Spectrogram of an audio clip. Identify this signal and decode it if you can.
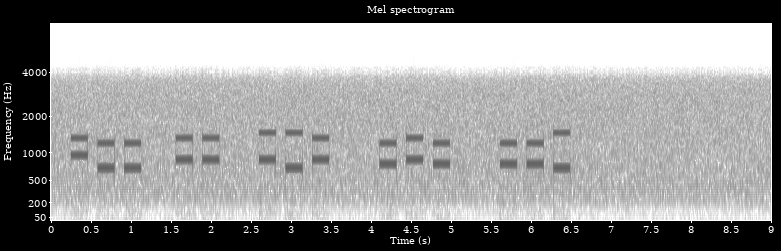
DTMF, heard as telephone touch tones, dialled by machine, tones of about 210 ms, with phone line noise. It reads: 011 88 938 484 443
